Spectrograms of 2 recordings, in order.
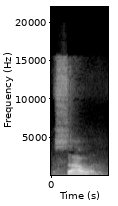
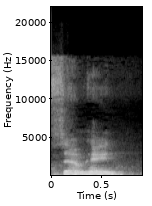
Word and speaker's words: Samhain: Now, this word right here is Samhain, okay? This is a Season of the Witch Samhain edition. It's not Samhain.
